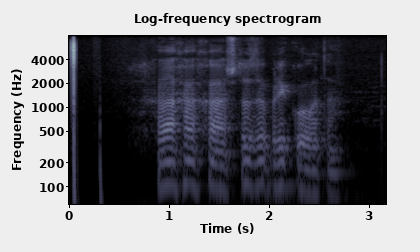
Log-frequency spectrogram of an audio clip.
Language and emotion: Russian, neutral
